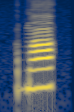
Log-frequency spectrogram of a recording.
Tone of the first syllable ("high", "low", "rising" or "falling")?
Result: high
